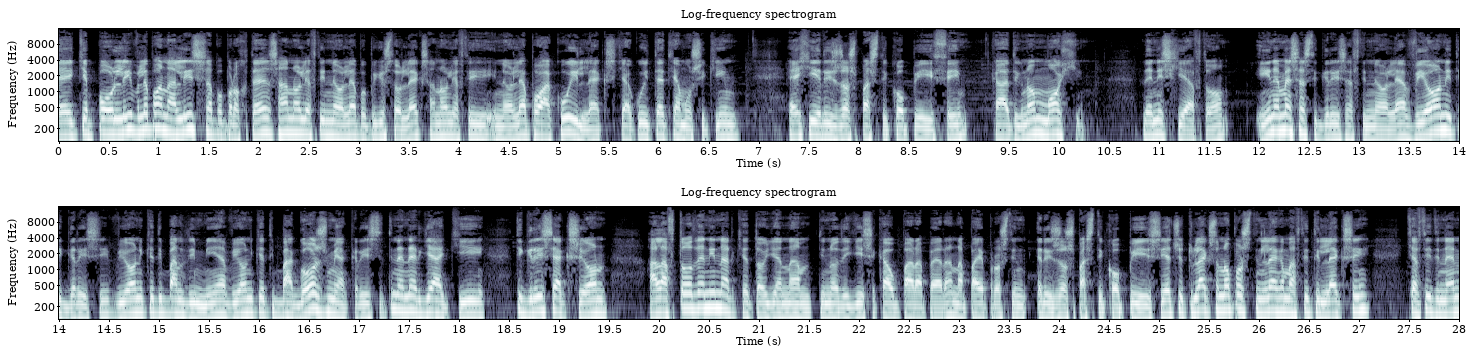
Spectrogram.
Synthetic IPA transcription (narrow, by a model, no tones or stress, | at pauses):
ce̞po̞livle̞poɐnɐlisi̥sɐpo̞pɾo̞xt̪e̞sɐno̞liɐft̪iːne̞o̞leɐp̬uipiʝe̞st̪o̞le̞ksɐno̞liɐft̪iːne̞o̞leɐpuɐkuile̞ksceɐkuit̪e̞t̪çɐmusici | e̞çiɾizo̞spɐst̪iko̞piːθi | kɐt̪iɣno̞mimo̞çḭ | ðe̞nisçiɐft̪o̞ | ine̞me̞sɐst̪iɡɾis̬iɐft̪iine̞o̞leɐvio̞nit̪iɡɾisivio̞nice̞t̪̬ibɐnðimiɐvio̞nice̞t̪imbɐŋɡo̞zmiɐkɾisit̪ine̞ne̞ɾʝiɐcʰi | t̪iɡɾisiɐksio̞n | ɐlɐːft̪o̞ðe̞nine̞ɐɾce̞t̪o̞ʝɐnɐt̪ino̞ðiʝisikɐpupɐɾɐpe̞ɾɐnɐpɐjpɾo̞st̪inɾizo̞spɐst̪iko̞piːsie̞t͡sit̪ulɐçist̪o̞no̞po̞st̪inle̞ɣɐmeɐft̪it̪ile̞ksicɐft̪it̪ine̞n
